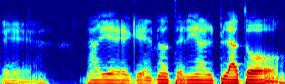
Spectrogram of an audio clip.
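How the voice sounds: This man's fairly low voice is nasal and slightly mellow, delivered in a flat monotone with vocal fry.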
